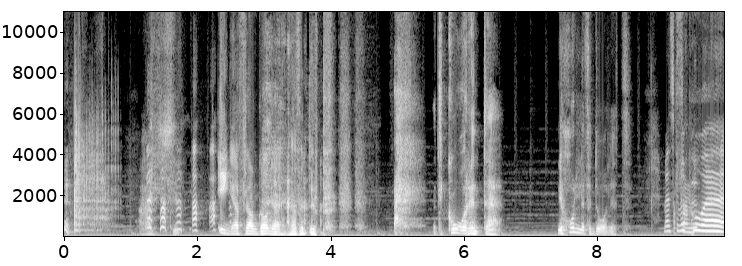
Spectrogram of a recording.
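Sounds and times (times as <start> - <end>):
seven dice clattering across a hard tabletop: 0.1 - 0.9
laughter: 1.1 - 4.4
speech: 1.3 - 4.2, 5.5 - 6.6, 7.4 - 9.9.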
